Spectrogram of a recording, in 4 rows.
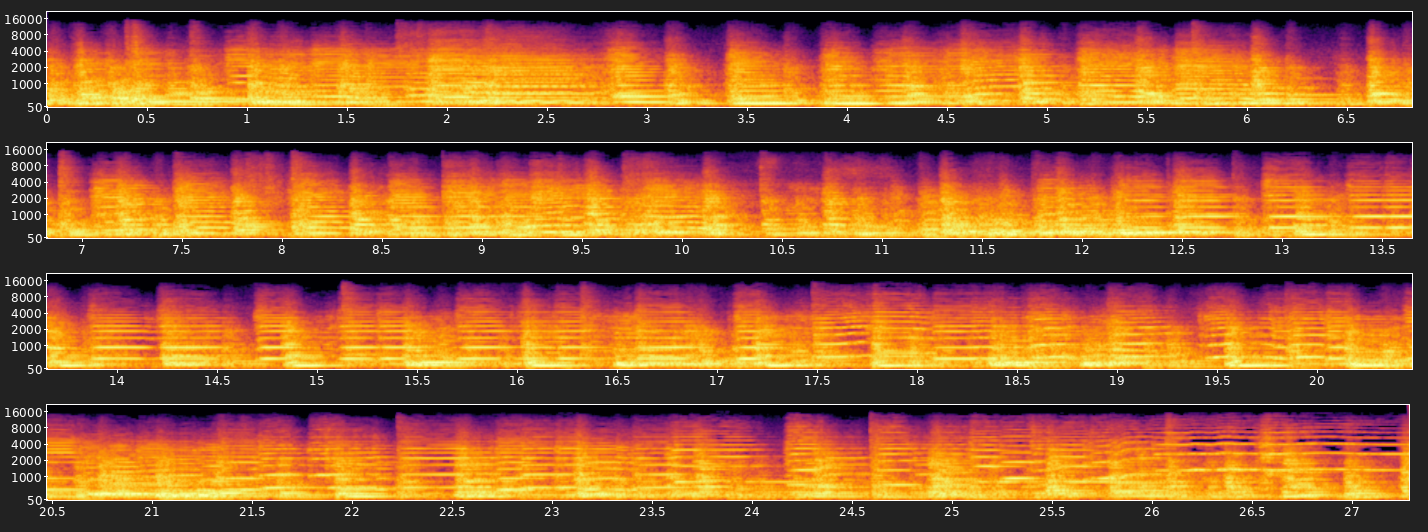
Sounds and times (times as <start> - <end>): Cello: 0.0 - 27.2
Double bass: 0.0 - 27.2
Violin, fiddle: 0.0 - 27.2.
